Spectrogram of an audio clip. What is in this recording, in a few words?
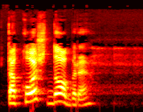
dialogue, Ukrainian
